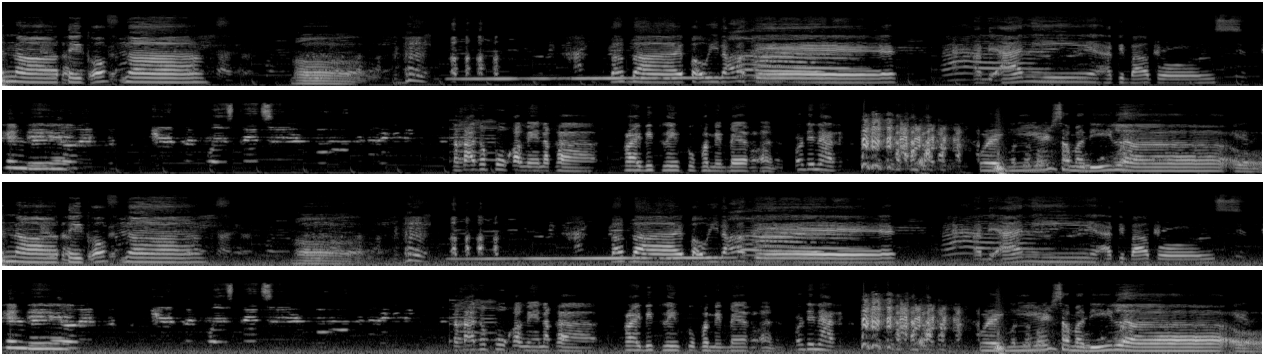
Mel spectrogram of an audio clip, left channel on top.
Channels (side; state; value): right; noise; rumble, 19 dB below the sound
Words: na, take off na. Bye-bye, pauwi na kami. Ate Annie, Ate Bubbles. Naka-ano po kami, naka-private plane po kami, pero ordinary. We're here sa Manila.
